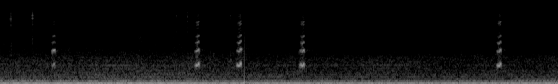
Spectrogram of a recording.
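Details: Northern goshawk at a nest near Riga, Latvia, on 14 May 2017 around 13:08, as the male visits the female and chick: about seven short, sharp, ringing notes at irregular intervals over a constant low hum.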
